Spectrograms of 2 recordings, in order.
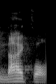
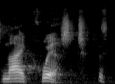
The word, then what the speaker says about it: Nyquist: it now Nik see I keep want to say nikel I didn't want to embarrass myself it's Nyquist but I Google the uh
